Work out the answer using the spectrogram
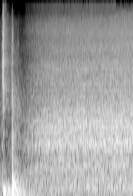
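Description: After a brief click, the vacuum settles into a steady, even whoosh with no cutting in and out; running normally.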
